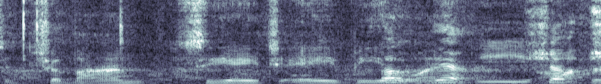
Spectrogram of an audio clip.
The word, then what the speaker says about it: Chabon: I don't know how you pronounce it. Chabon, Chabon. Oh yeah, the author, Shaman. Michael Chabon.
